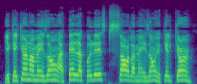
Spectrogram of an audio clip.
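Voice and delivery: high, loud, fast warning; yelling to get them out now; urgent shout. Retold or imitated. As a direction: bellow the alarm. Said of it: "il crie".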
